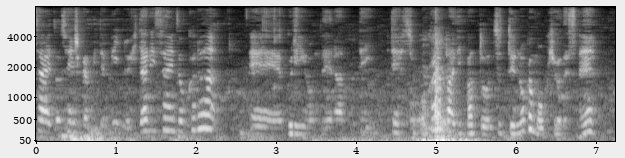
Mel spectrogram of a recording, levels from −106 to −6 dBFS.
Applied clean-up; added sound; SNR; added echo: classical method WPE with log-MMSE.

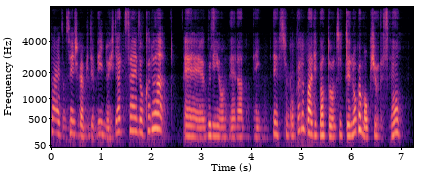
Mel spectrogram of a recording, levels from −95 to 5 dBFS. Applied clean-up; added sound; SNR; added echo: neural mask model DeepFilterNet 3.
